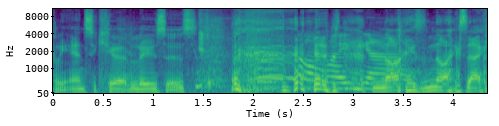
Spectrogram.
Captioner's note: laughing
